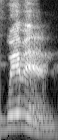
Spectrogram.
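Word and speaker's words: womxn: me pronounce w-o-m-x-n correctly well it's women but there's controversy behind this when the book was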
